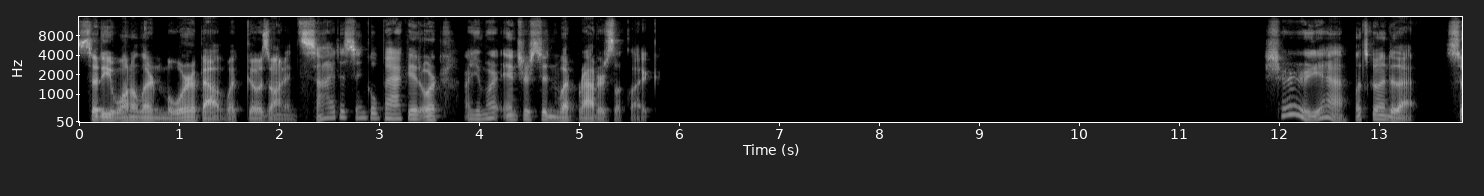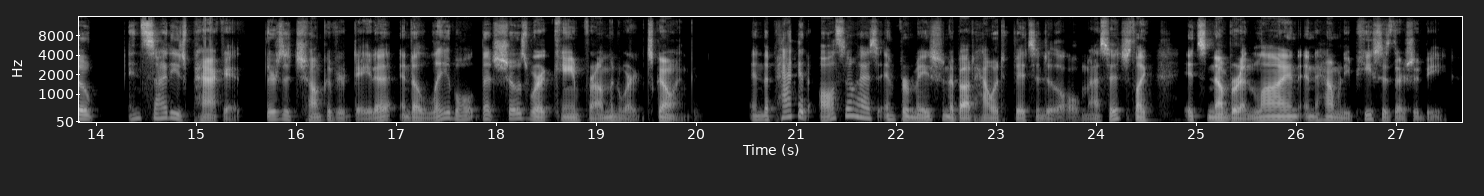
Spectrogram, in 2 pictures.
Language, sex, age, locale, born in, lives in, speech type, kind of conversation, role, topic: English, male, 25-29, en-US, United States, United States, read, expert-assistant, expert, How does the internet transmit data between locations?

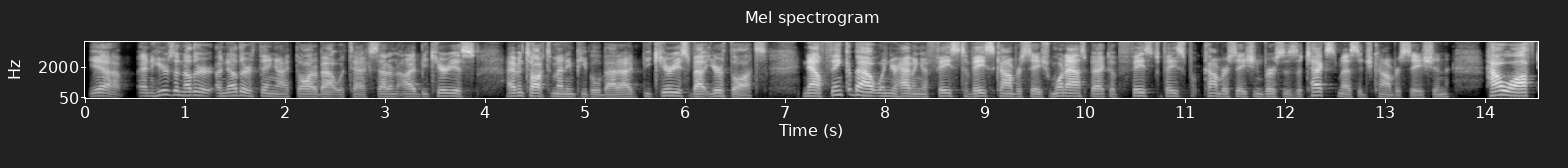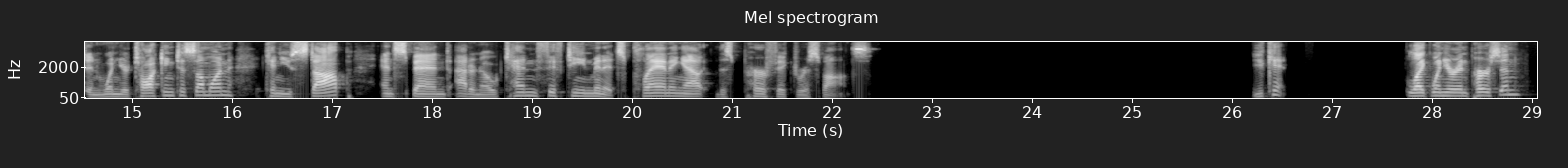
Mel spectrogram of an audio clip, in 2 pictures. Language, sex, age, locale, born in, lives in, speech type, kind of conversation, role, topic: English, male, 35-39, en-US, United States, United States, conversation, podcast, guest, How does nonverbal communication shape the way we understand each other?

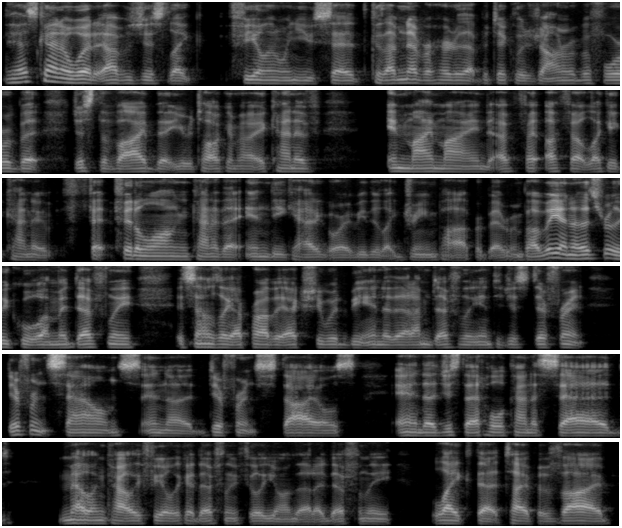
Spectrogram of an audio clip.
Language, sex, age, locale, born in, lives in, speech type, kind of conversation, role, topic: English, male, 30-34, en-US, United States, United States, conversation, unstructured, none, Which soundtrack has been your unofficial theme music this week, and what moments has it been scoring?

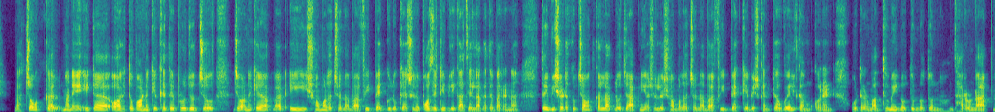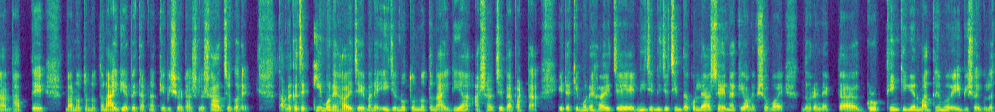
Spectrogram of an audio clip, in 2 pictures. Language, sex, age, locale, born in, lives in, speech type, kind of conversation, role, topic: Bengali, male, 35-39, bn-BD, Bangladesh, Finland, conversation, podcast, host, তুমি নতুন ধারণা কীভাবে খুঁজে পাও?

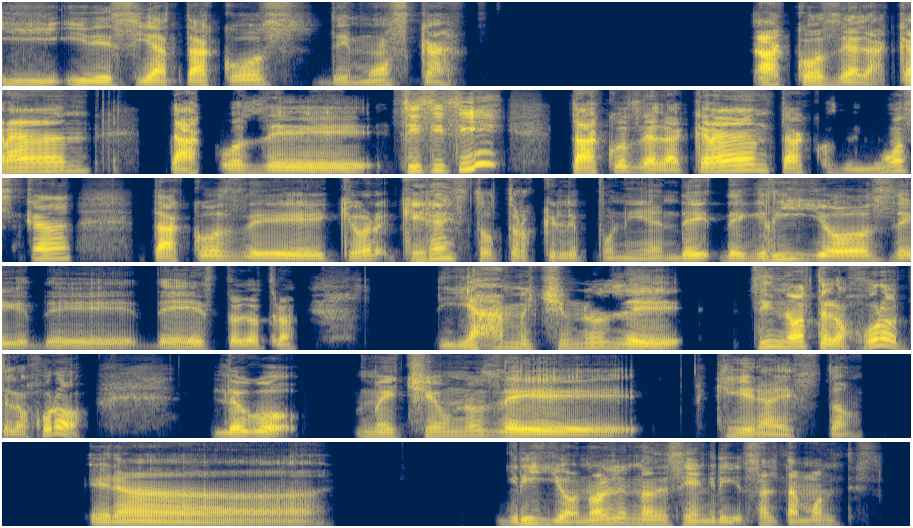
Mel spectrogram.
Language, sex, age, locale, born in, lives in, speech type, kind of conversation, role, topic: Spanish, female, 20-24, es-MX, Mexico, Mexico, conversation, unstructured, none, ¿Qué es lo más extraño que has comido durante un viaje?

